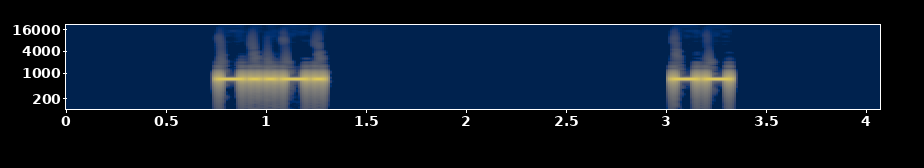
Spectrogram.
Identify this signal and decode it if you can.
Morse code, heard as a keyed tone, about 30 wpm, spaced as for 5 wpm, 700 Hz. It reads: /M
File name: Lesson 38d - Letter q - Two Characters 30wpm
